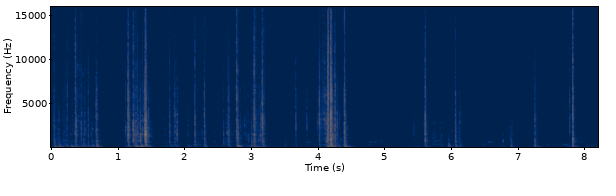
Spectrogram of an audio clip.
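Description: Plastic CD cases clicking and clattering against each other as they are flipped through in a plastic crate: irregular clicks, with louder clacks about a second in and midway.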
